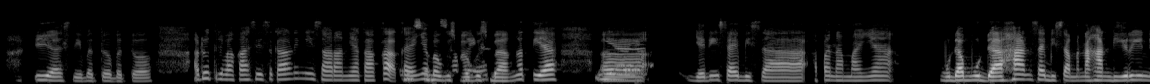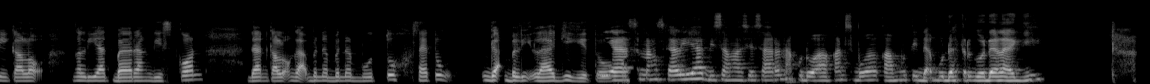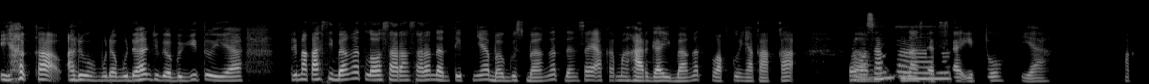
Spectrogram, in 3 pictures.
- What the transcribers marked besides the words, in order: laughing while speaking: "Iya"
- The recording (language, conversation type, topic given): Indonesian, advice, Mengapa saya selalu tergoda membeli barang diskon padahal sebenarnya tidak membutuhkannya?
